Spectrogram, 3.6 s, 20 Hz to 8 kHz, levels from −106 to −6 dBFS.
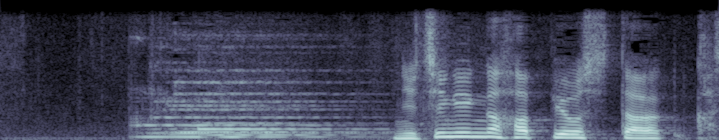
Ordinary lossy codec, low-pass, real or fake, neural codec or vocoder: none; 7.2 kHz; real; none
